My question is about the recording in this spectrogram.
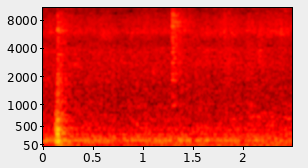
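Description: Wheat-flour appam balls deep-frying in oil in a steel pan, a steady sizzle, as a slotted steel spoon stirs and turns them. There is one sharp clink of the spoon against the pan just after the start and a fainter one about a second later.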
